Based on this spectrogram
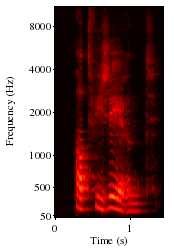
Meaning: present participle of adviseren
- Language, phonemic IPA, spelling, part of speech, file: Dutch, /ɑtfiˈzerənt/, adviserend, verb / adjective, Nl-adviserend.ogg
